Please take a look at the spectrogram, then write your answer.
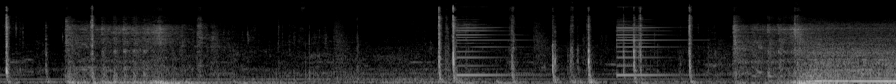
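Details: Mercedes after faulty electronic steering lock removed and emulator bypass installed: clicks and key handling, starter turns briefly, engine catches cleanly into steady idle; normal start confirms the repair.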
